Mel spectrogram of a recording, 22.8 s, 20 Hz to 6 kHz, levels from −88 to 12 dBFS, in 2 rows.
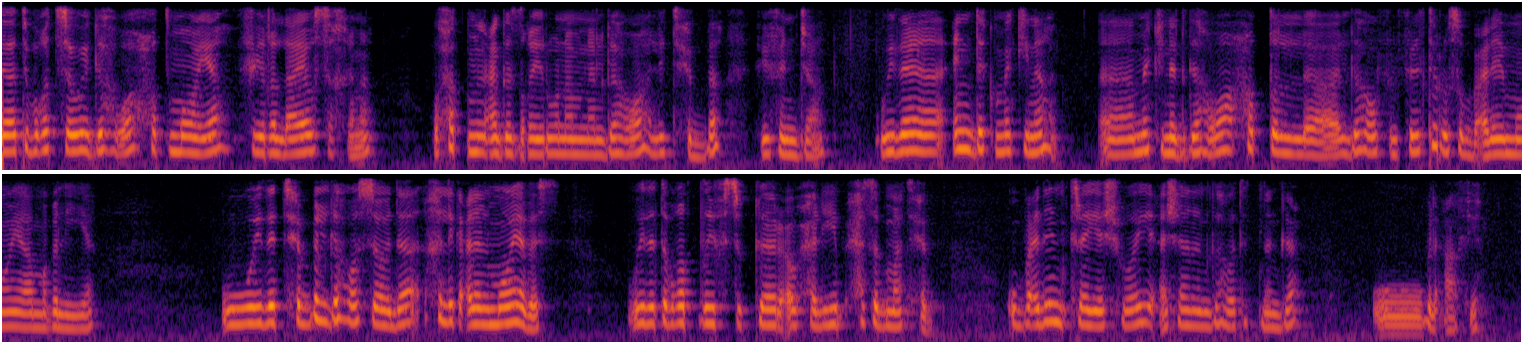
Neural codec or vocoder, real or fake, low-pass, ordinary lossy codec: none; real; 5.4 kHz; none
